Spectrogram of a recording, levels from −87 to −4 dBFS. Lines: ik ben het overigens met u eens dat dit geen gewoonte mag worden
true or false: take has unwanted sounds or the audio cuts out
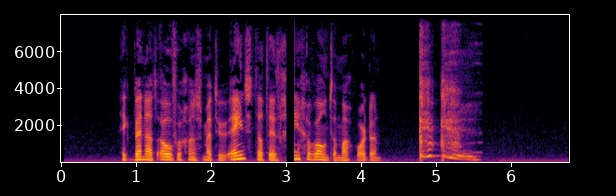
true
